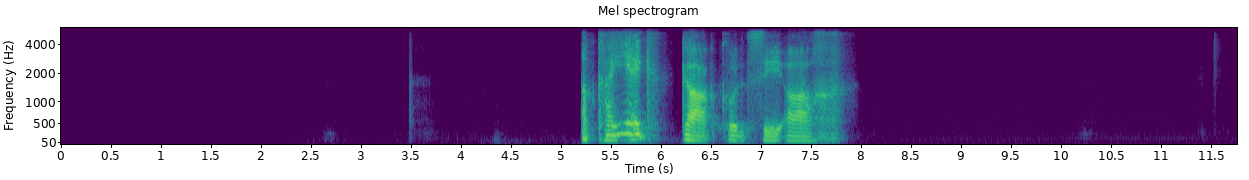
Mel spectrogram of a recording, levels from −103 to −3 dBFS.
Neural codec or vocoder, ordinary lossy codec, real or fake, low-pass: codec, 16 kHz in and 24 kHz out, 0.4 kbps, LongCat-Audio-Codec, fine tuned four codebook decoder; Opus, 32 kbps; fake; 5.4 kHz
